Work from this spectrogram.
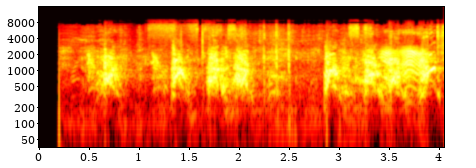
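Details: An 8-month-old female Rottweiler in area-protection training barks in deep, rough bursts while a man shouts commands like "Get back!"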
